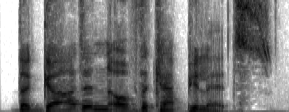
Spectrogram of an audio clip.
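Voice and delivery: ordinary delivery, nothing marked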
